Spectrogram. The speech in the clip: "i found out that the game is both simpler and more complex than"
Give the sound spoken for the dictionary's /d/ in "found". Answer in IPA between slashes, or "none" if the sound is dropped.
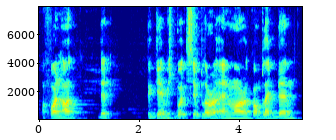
none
